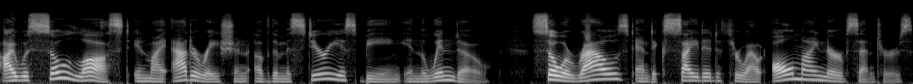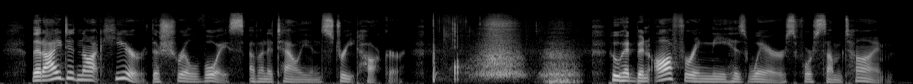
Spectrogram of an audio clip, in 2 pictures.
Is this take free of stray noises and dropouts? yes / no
no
